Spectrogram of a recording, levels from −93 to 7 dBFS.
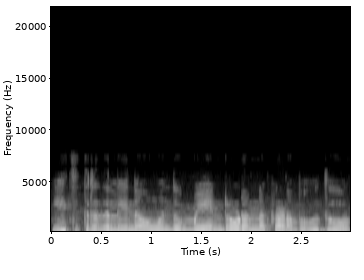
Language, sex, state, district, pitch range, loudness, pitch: Kannada, female, Karnataka, Mysore, 225-255 Hz, -22 LUFS, 235 Hz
